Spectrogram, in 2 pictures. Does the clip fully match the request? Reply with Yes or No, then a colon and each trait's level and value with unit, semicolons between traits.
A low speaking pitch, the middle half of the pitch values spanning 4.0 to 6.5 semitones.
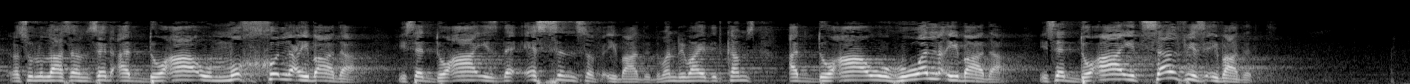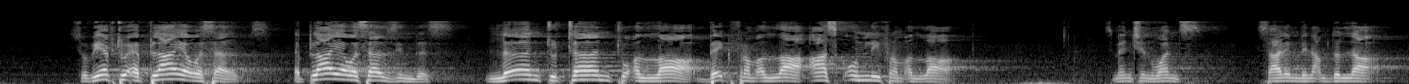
No: medium, 175 Hz; average, 5.2 semitones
